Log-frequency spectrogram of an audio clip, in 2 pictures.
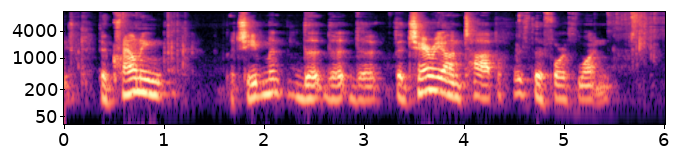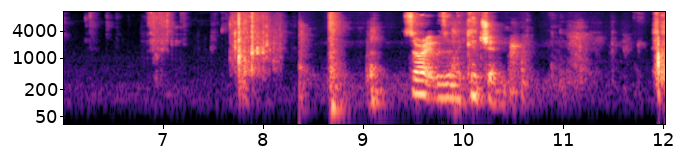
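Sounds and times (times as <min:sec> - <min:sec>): objects clattering and scraping: 0:01.0 - 0:01.4, 0:07.6 - 0:08.9.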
